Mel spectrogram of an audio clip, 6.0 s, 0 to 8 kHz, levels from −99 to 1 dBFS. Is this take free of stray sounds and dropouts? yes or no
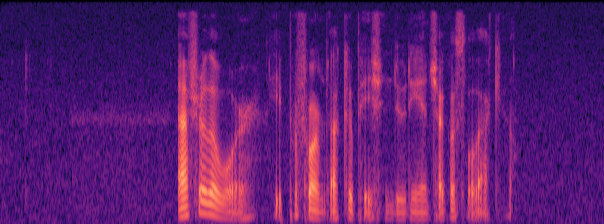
yes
